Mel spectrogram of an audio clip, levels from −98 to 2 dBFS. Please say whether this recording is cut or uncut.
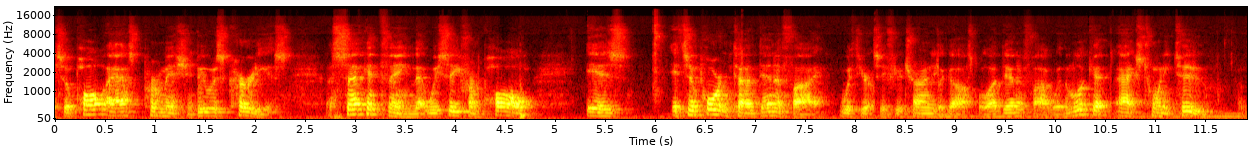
cut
